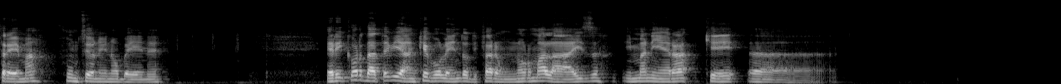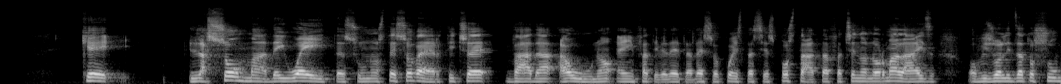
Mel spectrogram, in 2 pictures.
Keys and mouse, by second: 3.6-5.2 ctrl+alt+shift+drag, 8.1-9.7 drag, 12.3 click, 13.3-14.6 drag, 17.7 ctrl+z, 19.3 click.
